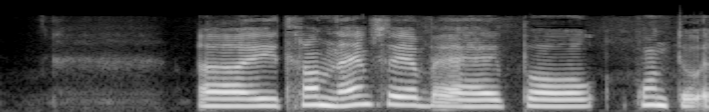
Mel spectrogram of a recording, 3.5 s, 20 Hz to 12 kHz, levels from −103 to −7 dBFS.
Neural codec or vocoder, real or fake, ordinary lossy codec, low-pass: codec, 16 kHz, 8 kbps, FunCodec, trained on LibriTTS, 25 frames a second; fake; AAC, 32 kbps; 7.2 kHz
